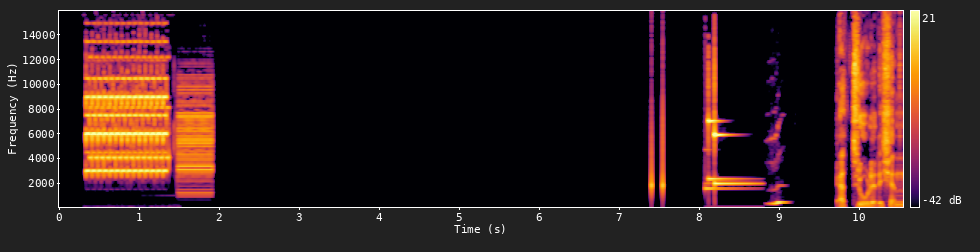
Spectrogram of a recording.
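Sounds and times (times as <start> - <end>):
bright warbling mobile phone ringtone: 0.4 - 1.4
melodic phone chime: 8.1 - 8.9
speech: 9.8 - 10.5.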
